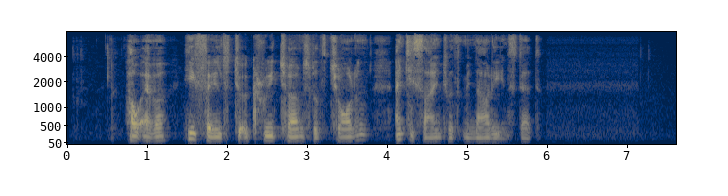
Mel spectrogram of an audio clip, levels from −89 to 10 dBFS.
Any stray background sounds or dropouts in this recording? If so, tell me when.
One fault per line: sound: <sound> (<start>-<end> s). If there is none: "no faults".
no faults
